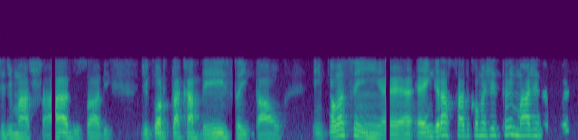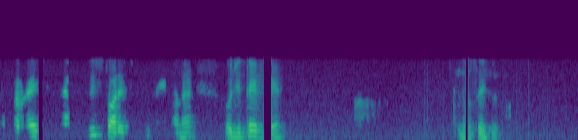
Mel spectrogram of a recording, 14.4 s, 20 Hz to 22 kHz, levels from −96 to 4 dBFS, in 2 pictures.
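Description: Packet loss filled with silence occurs at 0.64, 2.9, 4.82, 7.7, 10.52 and 13.04 s. The gaps last 60, 40, 60, 60, 100 and 40 ms, all multiples of 20 ms, which fits 20 ms packets dropped in runs of two to five. The receiver put digital silence where the missing audio should have been, so the speech stops abruptly and restarts. Each gap is bounded by a hard edge.

Speech suppressed in double talk runs from 6.75 to 8.37 s and again from 8.55 to 9.5 s. The level dips in pieces, by about 35 dB at its deepest in the first stretch and about 30 dB in the second, with roughly 1.5 s and 0.7 s of the sound affected. The likely cause is an echo canceller that, with both ends active, could not tell its own talker from loudspeaker echo and pulled everything down. The 7.7 s dropout falls inside the first stretch.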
